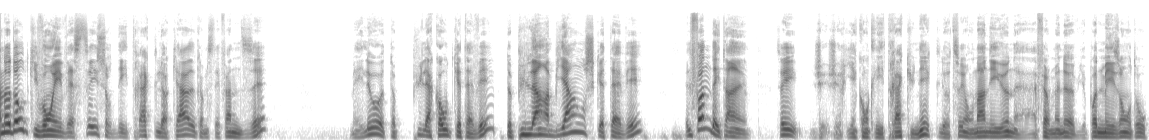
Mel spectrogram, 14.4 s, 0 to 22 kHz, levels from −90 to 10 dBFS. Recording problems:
abrupt cut into speech; at the start

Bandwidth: 14.5 kHz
